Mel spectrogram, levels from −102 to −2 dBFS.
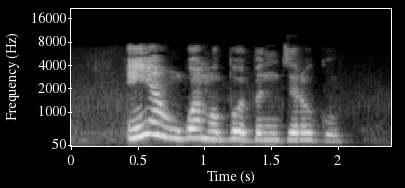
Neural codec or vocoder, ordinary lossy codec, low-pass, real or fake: none; Opus, 32 kbps; 7.2 kHz; real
